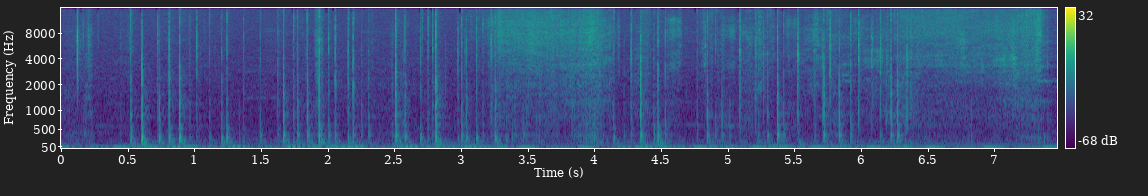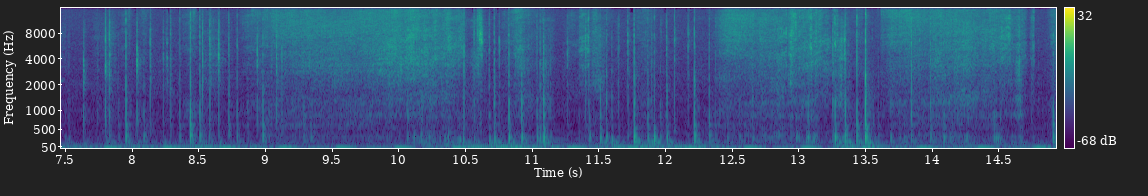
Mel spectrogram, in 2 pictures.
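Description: Long acrylic nails tap and scratch across the glossy cover of a solid purple paperback book lying flat on a table. The clip is a steady, irregular stream of short, dry clicks mixed with scratchy strokes and brief bright hissing swipes, over a low, muffled body.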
